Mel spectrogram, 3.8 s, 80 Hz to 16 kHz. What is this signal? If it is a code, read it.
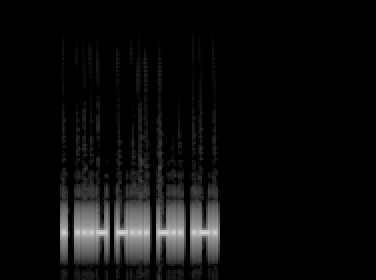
Morse code, heard as a keyed tone, about 36 wpm, 700 Hz. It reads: EVBDR
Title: Code Groups - 5 Letter:Numbers - 35wpm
